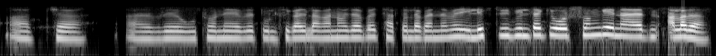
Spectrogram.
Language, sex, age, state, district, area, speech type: Bengali, female, 45-60, West Bengal, Paschim Medinipur, urban, conversation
